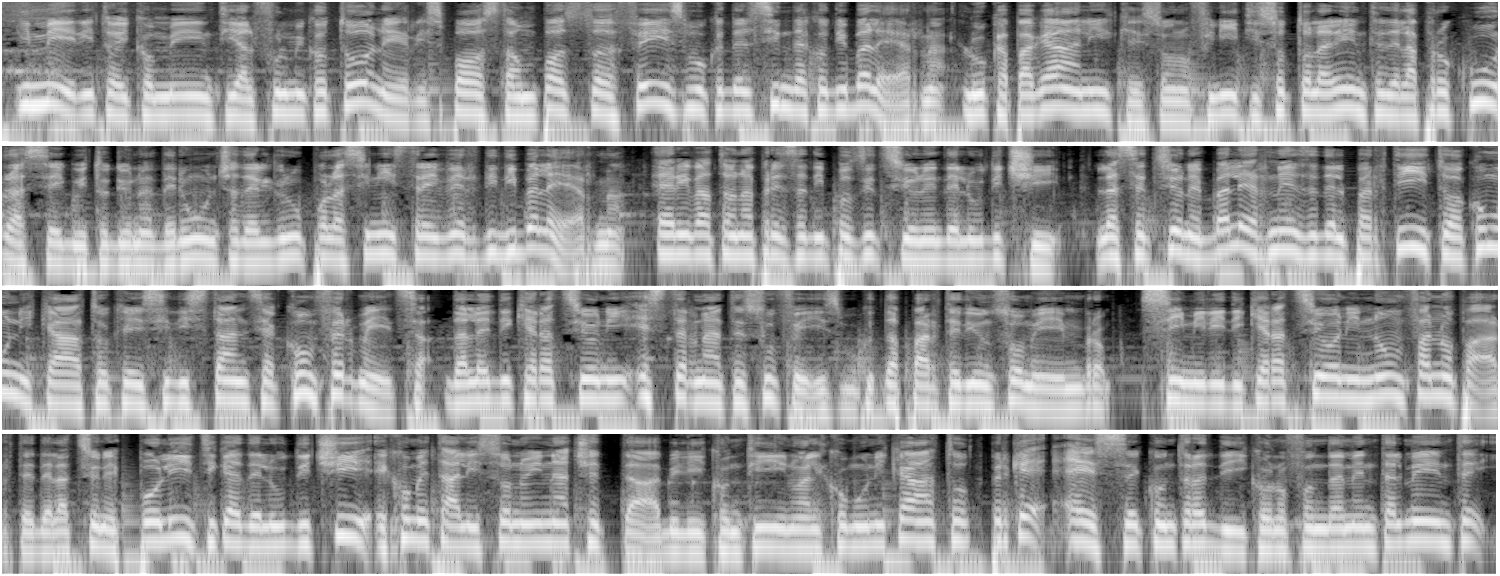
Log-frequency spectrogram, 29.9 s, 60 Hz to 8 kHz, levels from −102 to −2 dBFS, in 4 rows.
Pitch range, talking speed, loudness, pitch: 150-185 Hz, 185 wpm, -16 LUFS, 165 Hz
